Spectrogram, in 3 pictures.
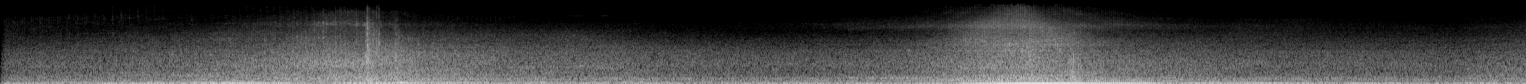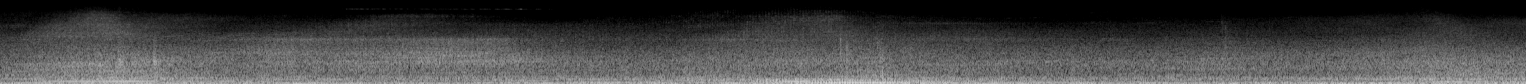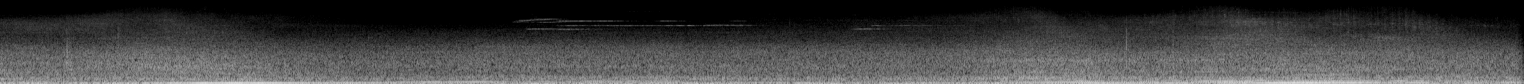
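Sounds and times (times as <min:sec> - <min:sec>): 
quiet urban traffic ambience in a town: 0:00.0 - 0:45.7.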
